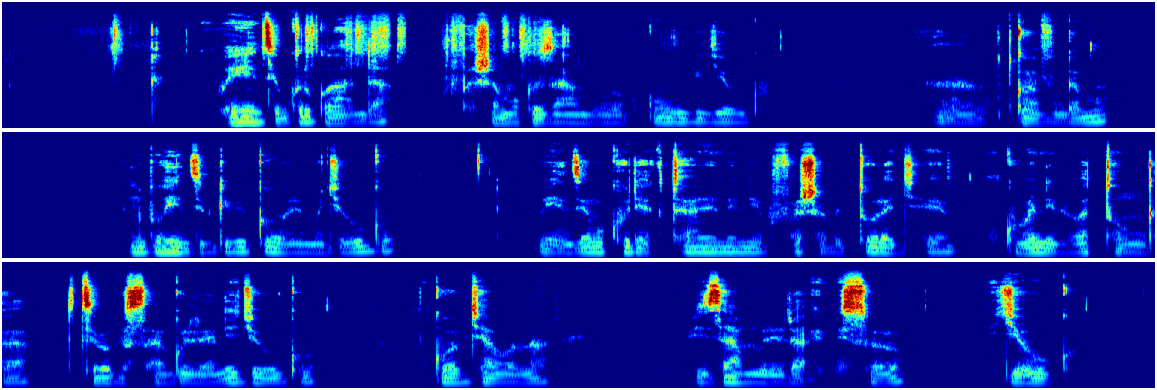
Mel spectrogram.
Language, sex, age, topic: Kinyarwanda, male, 18-24, agriculture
